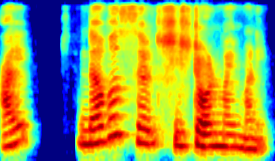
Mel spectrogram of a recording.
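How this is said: The stress is on the word never. It was not said even once. "ഇവിടെ നെവറിന് ഞാൻ stress കൊടുത്തിരിക്കുകയാണ്"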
